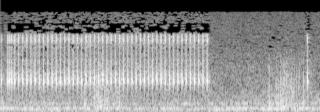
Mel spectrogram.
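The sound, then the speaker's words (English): A telephone rings upstairs, a rapid buzzing trill held steady for about two seconds before it cuts off. Faint, low rustling follows in the quiet afterwards. “It's ringing. I can hear it upstairs.”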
